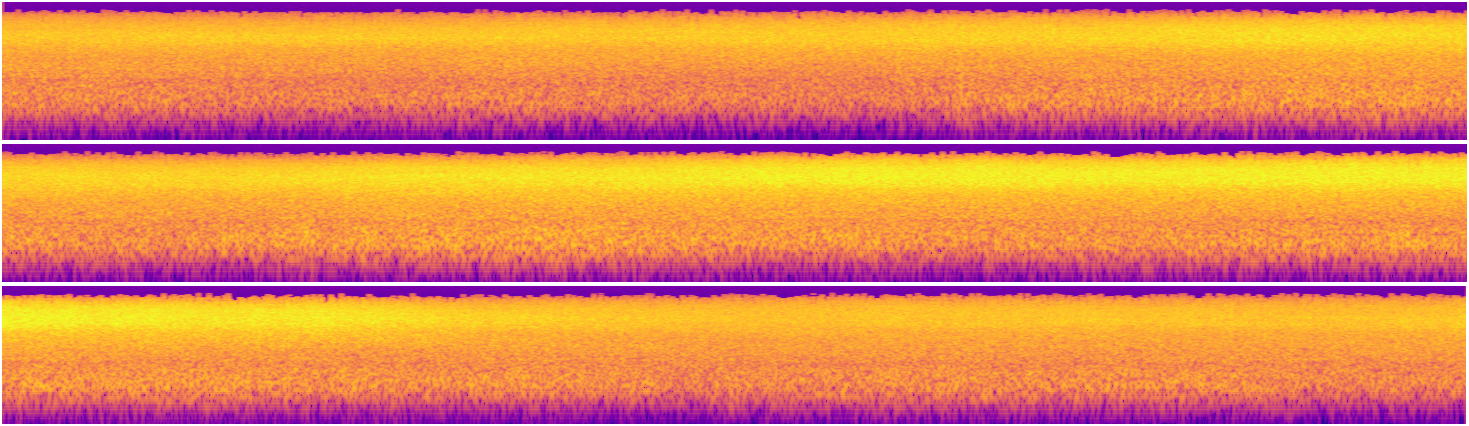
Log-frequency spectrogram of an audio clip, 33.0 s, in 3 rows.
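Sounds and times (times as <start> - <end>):
heavy rumbling surf and waves: 0.0 - 32.9.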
